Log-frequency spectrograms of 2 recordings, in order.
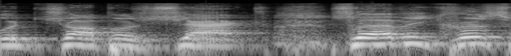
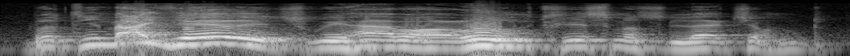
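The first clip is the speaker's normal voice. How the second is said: put-on Austrian accent, lower pitched; 4 semitones lower than usual. Telling a celebrity Christmas story as Arnold Schwarzenegger: Arnold Schwarzenegger voice. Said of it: "Arnold Schwarzenegger's Christmas story".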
